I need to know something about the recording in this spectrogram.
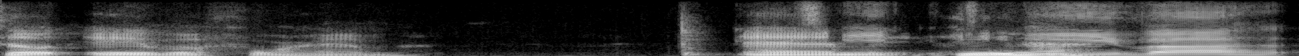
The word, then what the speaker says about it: Eva: uh you and Foster keep saying Ava and it keeps spelling it Ava and somebody somebody came by a video and said I like your video but you say her name weird and so I just it's Eva.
